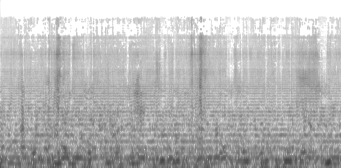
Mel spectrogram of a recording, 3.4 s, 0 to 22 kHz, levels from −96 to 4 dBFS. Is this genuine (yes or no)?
no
